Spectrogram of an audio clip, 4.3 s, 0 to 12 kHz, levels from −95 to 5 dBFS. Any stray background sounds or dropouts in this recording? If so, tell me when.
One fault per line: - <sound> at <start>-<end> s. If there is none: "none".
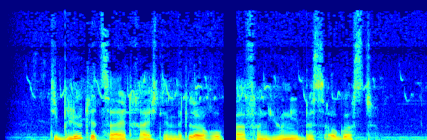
- dropout at 2.2-2.4 s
